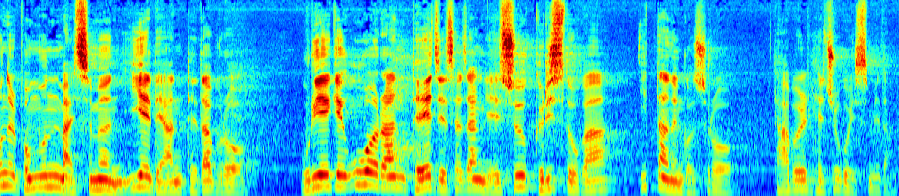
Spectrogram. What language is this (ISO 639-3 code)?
kor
